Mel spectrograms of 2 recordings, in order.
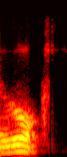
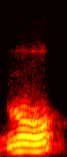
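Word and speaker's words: Droux: It is not pronounced the rooks or the rook is French and is pronounced the all right and it is named after the the house the house the ru is named after Robert James the ru and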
